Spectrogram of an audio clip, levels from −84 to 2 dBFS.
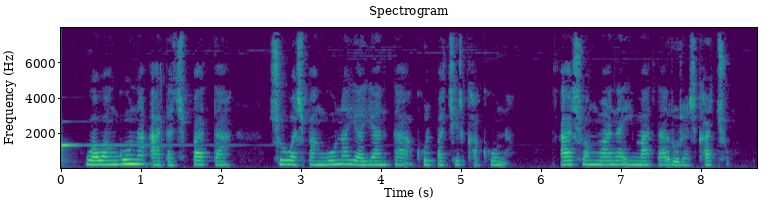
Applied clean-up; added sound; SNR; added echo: none; Piano; 15 dB; none.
